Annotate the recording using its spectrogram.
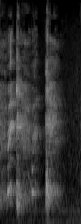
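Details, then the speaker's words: Two short, wet-sounding coughs in quick succession from an adult woman with cystic fibrosis coughing up pure blood over many coughs; haemoptysis. "So the fact that it's like pure blood for many coughs, it means it's bleeding."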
